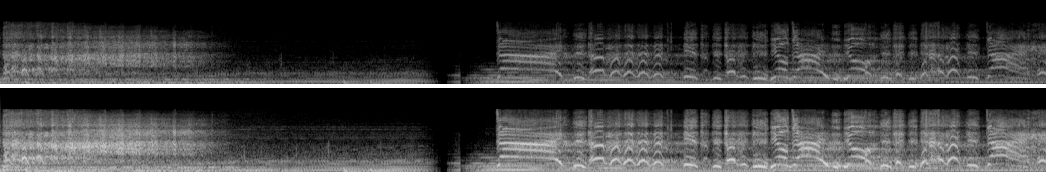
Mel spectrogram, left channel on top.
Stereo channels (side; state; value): left; quieter; 14.1 dB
